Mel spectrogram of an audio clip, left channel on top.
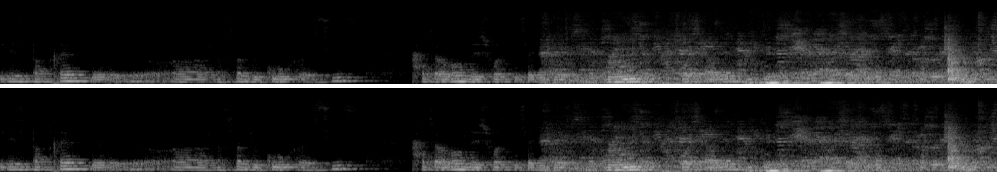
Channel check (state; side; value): normal; both; correlation 0.96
